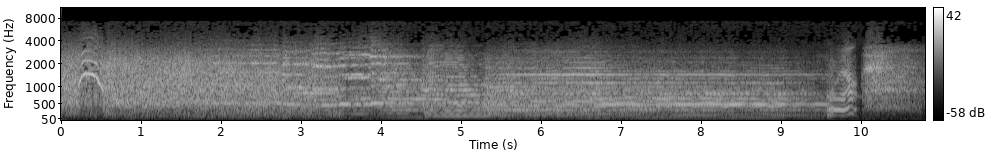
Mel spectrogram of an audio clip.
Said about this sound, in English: Rick, that tree's falling. Rick, the tree! The tree!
